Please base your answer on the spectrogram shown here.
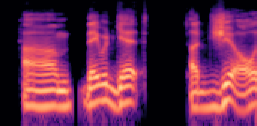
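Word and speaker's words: gill: Um they would get a jill. It's actually spelled g i l l, but pronounced jill.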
